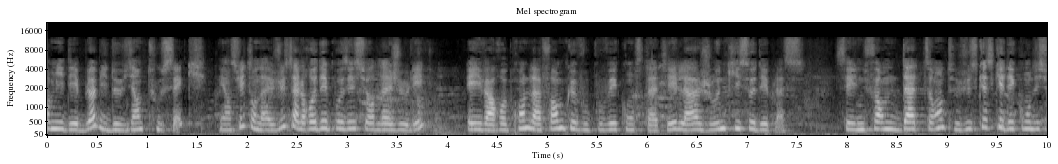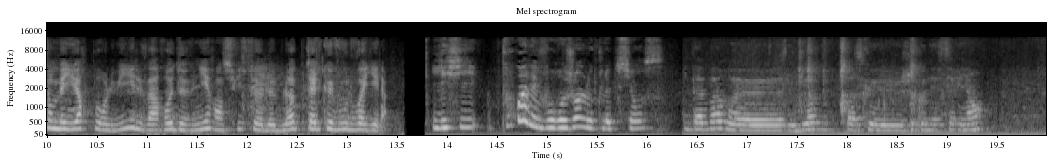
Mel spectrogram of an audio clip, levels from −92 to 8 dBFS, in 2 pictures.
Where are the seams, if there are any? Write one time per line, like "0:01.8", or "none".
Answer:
0:17.4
